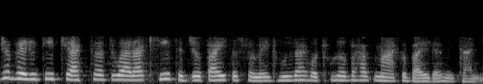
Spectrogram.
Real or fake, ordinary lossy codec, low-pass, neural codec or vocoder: fake; none; 3.6 kHz; codec, 16 kHz, 1.1 kbps, Voila-Tokenizer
